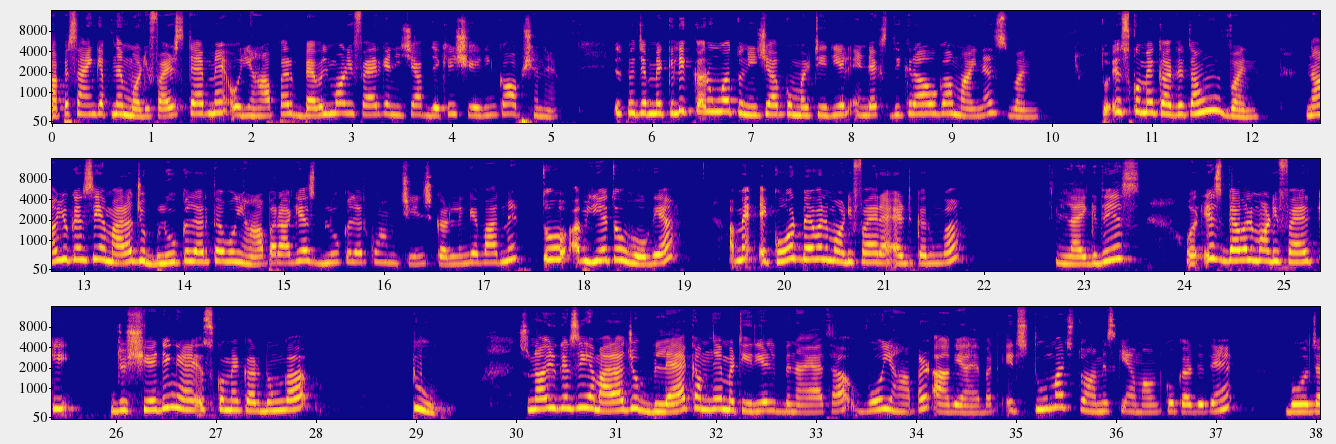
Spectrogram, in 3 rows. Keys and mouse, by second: 5.6 click, 11.1 click, 12.8 middle click, 19.2 click, 20.5 click, 21.0-22.8 drag, 26.6 click, 28.2 click, 28.6 click, 28.9 click, 30.0 middle click, 30.8 middle click, 33.1 middle click, 34.4 middle click, 36.2-37.4 drag.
